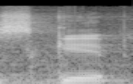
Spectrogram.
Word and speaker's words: Skypp: Well, I go by the name of Skip, and that's spelled S-K-Y-P-P.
